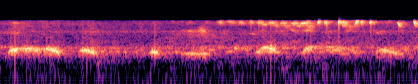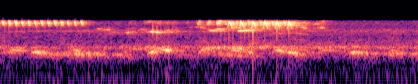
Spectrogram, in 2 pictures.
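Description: Birds calling: a run of short, low, rounded notes about twice a second, with bursts of fast, high, rapidly repeated chirps in the middle and again near the end.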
